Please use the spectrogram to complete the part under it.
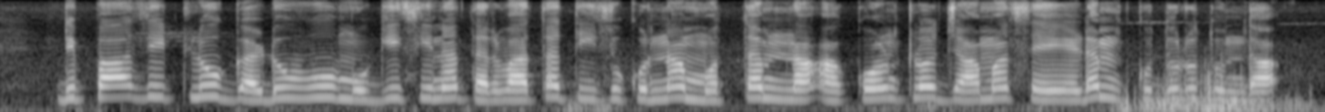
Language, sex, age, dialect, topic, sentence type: Telugu, female, 18-24, Southern, banking, question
